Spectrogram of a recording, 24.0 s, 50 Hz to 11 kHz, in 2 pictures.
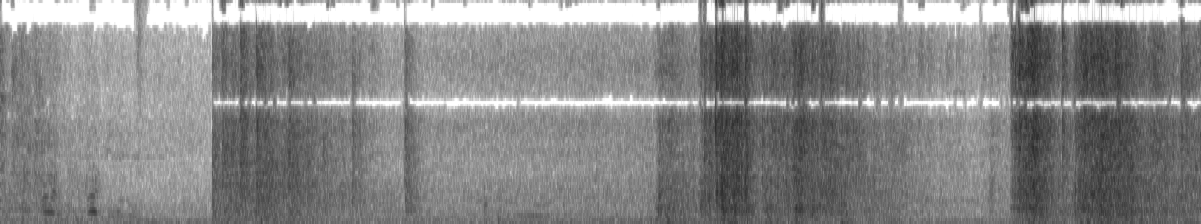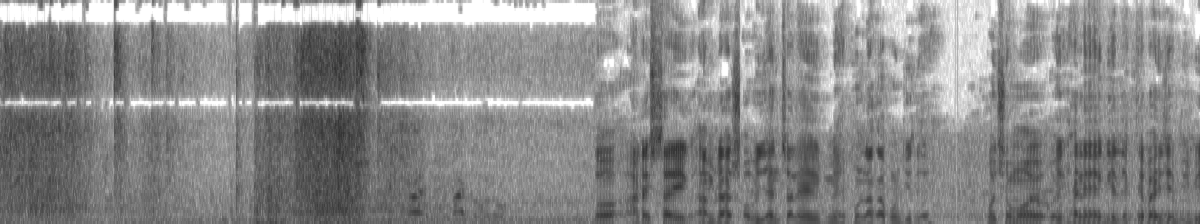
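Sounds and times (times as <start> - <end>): bulldozer demolition crashing: 0.0 - 17.9.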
